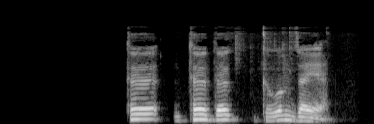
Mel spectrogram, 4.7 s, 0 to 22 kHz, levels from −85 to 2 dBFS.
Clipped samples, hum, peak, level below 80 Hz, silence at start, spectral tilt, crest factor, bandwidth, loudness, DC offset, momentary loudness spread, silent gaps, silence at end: under 0.1%; none; -2 dBFS; -64 dBFS; 1.6 s; -6.5 dB/octave; 18 dB; 9.4 kHz; -18 LUFS; under 0.1%; 15 LU; none; 0.55 s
